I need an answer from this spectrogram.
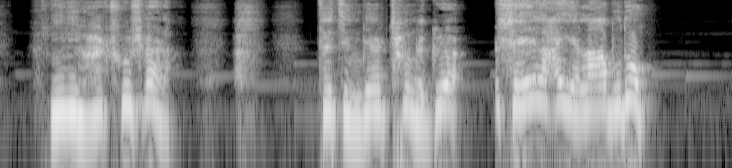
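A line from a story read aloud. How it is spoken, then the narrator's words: Breathless. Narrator (Chinese): 连气都来不及喘上一口，就说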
